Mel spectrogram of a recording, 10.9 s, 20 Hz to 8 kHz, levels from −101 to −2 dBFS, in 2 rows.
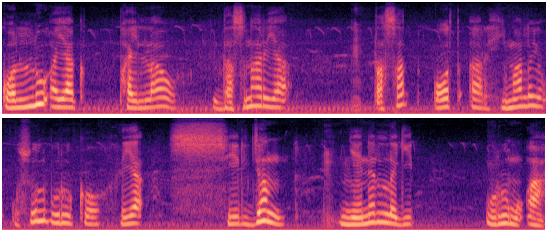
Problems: constant background noise, background conversations at intervals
